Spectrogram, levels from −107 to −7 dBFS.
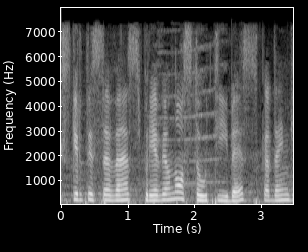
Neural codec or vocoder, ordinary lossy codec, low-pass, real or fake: none; AAC, 48 kbps; 7.2 kHz; real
